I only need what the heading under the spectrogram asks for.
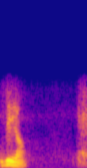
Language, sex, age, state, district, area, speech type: Maithili, male, 30-45, Bihar, Madhubani, rural, conversation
